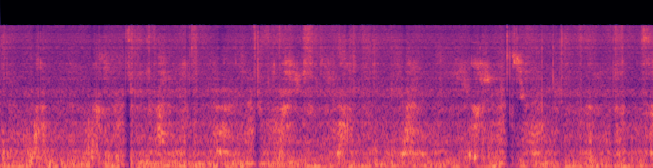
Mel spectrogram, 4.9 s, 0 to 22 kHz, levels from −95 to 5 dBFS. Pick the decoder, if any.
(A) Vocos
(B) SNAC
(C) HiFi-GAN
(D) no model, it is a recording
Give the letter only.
B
